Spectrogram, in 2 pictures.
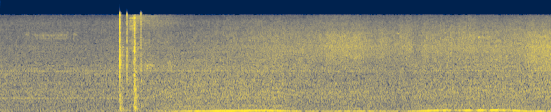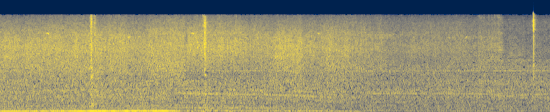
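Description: A bus engine rumbles low, swelling as the bus accelerates and then settling.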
